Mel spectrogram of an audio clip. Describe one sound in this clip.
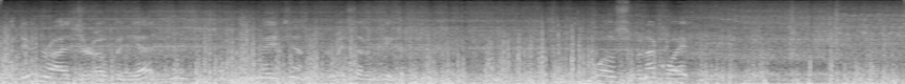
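Wind rushes loudly past the rider, then dies down.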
